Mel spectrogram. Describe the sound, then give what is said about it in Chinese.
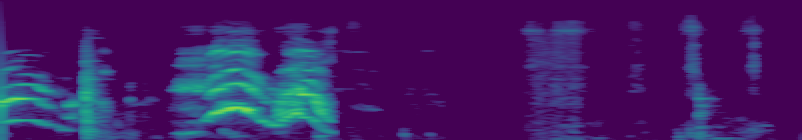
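A pet dog barks in a short burst of two or three sharp, high-pitched yelps, then falls quiet. A few faint scuffing clicks follow in the silence. “哎呀，我的狗在叫。”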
